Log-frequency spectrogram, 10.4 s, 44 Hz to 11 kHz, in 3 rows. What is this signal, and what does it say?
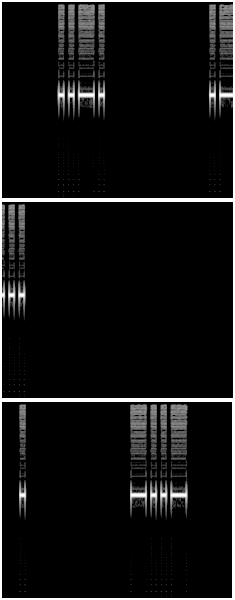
Morse code, heard as a keyed tone, about 16 wpm, spaced as for 5 wpm, 800 Hz. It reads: FL EX
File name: FL / FL mp3s / Fast FL @5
